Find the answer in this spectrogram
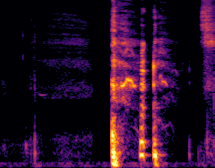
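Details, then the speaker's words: Adult with asthma who is non-compliant with prescribed inhalers: an asthma cough of three harsh, dry coughs as the asthma acts up. "me guys my asthma cough that cough that you hear when when you hear it that is my asthma acting up"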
